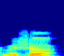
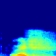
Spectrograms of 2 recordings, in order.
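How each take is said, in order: First: It ends with an extra vowel sound added. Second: It ends in a sudden stop without a vowel. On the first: The speaker calls it wrong. "not wisher. We don't add any vowel to it" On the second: The speaker calls it right. "consonants without vowels are pronounced with a stress at the uh, sudden stop"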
